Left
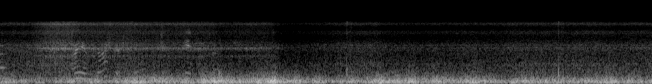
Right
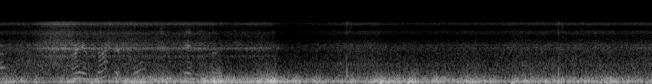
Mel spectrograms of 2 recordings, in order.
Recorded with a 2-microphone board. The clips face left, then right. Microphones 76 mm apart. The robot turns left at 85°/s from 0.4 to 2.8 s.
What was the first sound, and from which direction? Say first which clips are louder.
A man speaking: right 1 dB; 5° left (ahead or behind).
